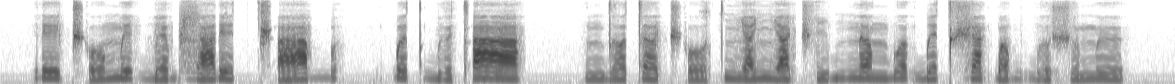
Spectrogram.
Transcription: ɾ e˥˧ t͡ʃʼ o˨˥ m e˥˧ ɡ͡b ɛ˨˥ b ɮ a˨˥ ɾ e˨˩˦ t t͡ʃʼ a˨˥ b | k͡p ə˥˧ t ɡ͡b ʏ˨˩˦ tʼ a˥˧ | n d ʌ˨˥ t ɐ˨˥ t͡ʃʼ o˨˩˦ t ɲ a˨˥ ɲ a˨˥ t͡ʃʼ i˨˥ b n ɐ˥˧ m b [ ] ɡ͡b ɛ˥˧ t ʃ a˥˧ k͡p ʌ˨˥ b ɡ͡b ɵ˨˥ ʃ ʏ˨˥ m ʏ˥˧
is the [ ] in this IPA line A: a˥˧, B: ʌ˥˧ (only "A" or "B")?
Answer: B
